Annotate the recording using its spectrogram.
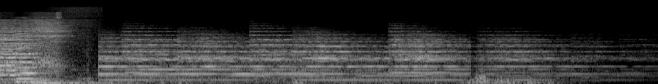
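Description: Church bells ringing, with a fresh strike about every second over a lingering hum, fading out toward the end. In the first second, brass-led orchestral music ends in a rising whoosh before the bells come in.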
